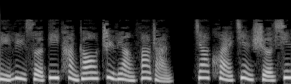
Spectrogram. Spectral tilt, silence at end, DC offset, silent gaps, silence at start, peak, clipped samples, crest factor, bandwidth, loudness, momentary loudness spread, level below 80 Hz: -5 dB/octave; 0 s; under 0.1%; none; 0 s; -4 dBFS; under 0.1%; 14 dB; 8.8 kHz; -19 LUFS; 5 LU; -56 dBFS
